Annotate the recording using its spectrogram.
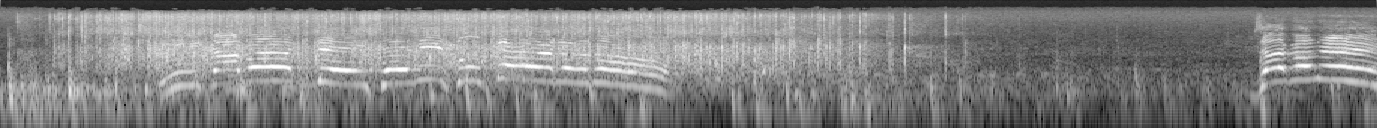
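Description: A man sings loudly in a full, ringing voice.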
